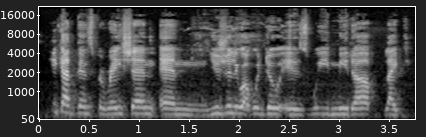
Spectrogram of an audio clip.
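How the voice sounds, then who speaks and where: A woman with a Haitian accent speaks at medium pitch. Her delivery is very fast and monotone, with flat intonation. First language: Haitian Creole. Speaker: singer, rapper and producer. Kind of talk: interview. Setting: studio.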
